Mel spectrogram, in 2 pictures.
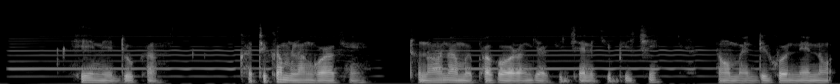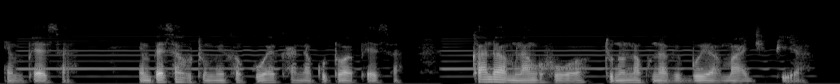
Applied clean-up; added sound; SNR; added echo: none; Wind instrument, woodwind instrument; 14 dB; none.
